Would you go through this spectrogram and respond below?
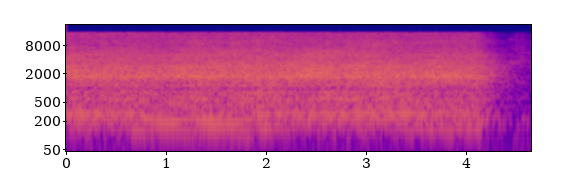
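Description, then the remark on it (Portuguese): A chainsaw runs steadily at constant speed, a loud buzzing drone with a low humming tone beneath a harsh hiss, then cuts off just before the end. No one speaks. “Rapaz, tem uma motosserra ligada aqui.”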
